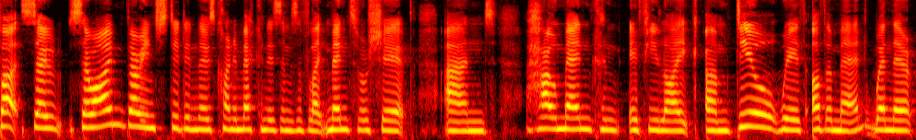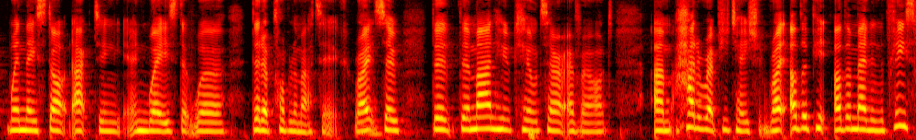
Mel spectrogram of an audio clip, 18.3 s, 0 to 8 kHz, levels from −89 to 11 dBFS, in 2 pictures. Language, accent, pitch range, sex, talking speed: English, British, 200-235 Hz, female, 195 wpm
